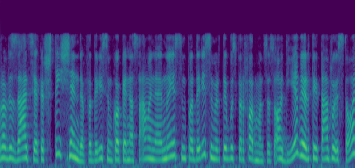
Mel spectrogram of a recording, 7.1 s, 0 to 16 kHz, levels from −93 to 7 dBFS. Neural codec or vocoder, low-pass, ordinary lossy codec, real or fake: codec, 16 kHz, 4 kbps, FunCodec, trained on LibriTTS, 50 frames a second; 7.2 kHz; AAC, 96 kbps; fake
